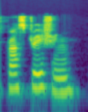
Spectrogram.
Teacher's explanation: So did you notice that the syllable before the tion is stressed? So it's not frustration.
